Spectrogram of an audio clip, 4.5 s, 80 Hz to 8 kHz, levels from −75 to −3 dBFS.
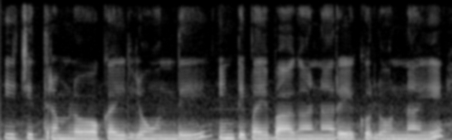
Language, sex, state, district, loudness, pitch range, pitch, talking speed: Telugu, female, Telangana, Mahabubabad, -15 LUFS, 180-195 Hz, 185 Hz, 130 wpm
